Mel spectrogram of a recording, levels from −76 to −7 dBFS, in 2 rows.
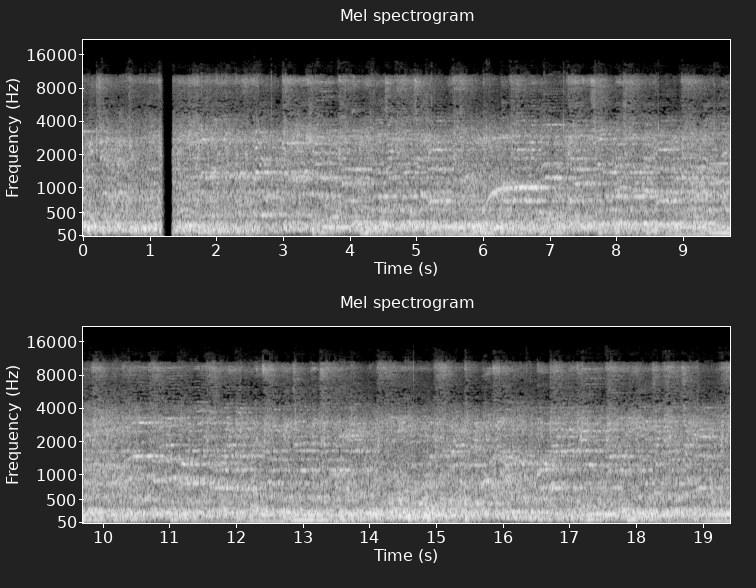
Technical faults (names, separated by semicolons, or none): call audio freeze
